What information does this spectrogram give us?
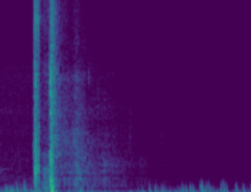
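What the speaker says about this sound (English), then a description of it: "The musket's discharged." A musket volley from redcoat reenactors of the Napoleonic era: two sharp, loud cracks in quick succession, then a fading rumble with low murmuring and shuffling behind it.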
